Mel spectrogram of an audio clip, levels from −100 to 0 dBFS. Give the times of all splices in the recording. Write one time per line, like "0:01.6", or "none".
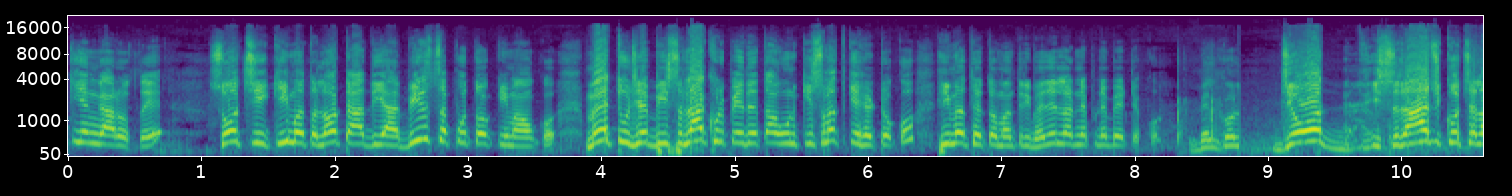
0:08.8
